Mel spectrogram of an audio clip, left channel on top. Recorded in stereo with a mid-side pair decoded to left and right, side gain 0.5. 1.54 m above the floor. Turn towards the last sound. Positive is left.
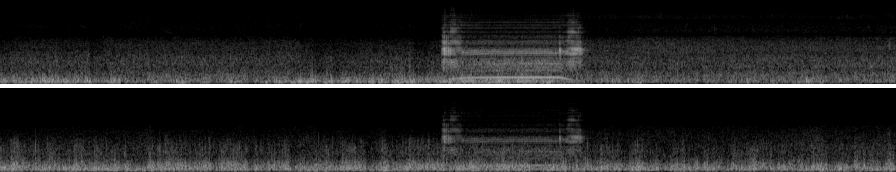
turn(degrees=50)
